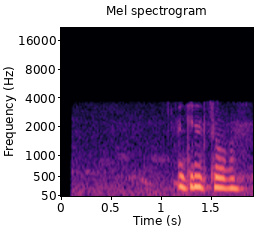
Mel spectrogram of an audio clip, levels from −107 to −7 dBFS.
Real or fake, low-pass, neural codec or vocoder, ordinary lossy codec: fake; 3.6 kHz; codec, 44.1 kHz, 7.8 kbps, Pupu-Codec; MP3, 32 kbps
